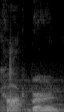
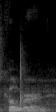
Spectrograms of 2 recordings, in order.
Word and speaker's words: Cockburn: It's spelled Cockburn, but it's Coburn.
